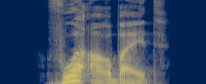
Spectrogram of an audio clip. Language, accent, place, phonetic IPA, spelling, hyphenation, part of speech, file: German, Germany, Berlin, [ˈfoːɐ̯ʔaʁˌbaɪ̯t], Vorarbeit, Vor‧ar‧beit, noun, De-Vorarbeit.ogg
- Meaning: preparatory work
